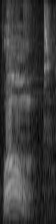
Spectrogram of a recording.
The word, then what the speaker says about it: won't: сократить will not к won't. Won't, сделать маленькое слово won't. Will not сокращается к одному слову won't. Won't, не забывайте правильно произносить, это звук O.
